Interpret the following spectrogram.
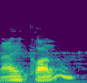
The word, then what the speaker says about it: Nikon: তারপরই দেখলাম আরো একটা ভালো খবর আজকালে বেরিয়েছে যে নিকন বা নাইকন আমেরিকান নাই নাইকন বলে আই আই করে উচ্চারণ হয়।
